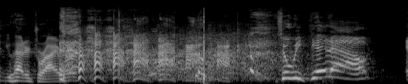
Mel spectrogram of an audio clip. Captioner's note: laughter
